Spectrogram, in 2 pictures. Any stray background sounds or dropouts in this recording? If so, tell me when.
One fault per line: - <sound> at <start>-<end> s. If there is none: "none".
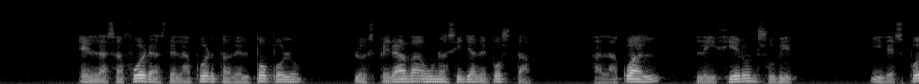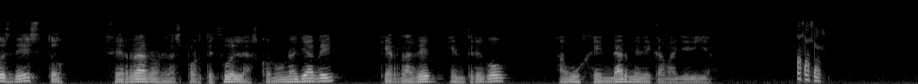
- chirp at 17.2-17.5 s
